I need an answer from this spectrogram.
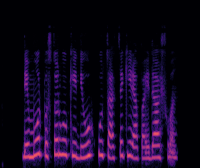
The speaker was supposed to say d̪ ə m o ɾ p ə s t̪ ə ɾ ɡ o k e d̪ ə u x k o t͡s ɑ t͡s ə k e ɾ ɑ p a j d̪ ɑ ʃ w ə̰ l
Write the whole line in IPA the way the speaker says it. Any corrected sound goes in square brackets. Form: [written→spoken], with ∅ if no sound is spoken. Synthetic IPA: d̪ ə m o ɾ p ə s t̪ ə ɾ ɡ o k e d̪ ə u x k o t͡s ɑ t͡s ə k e ɾ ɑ p a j d̪ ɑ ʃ w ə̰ l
